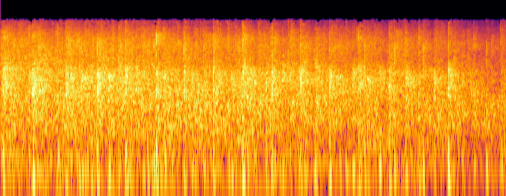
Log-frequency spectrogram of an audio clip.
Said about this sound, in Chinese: 他们的精神呢，啊，值得我们佩服啊，他们很勤学啊，我们给在座的长者啊，啊，一个掌声。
